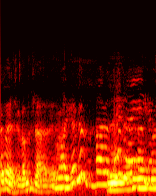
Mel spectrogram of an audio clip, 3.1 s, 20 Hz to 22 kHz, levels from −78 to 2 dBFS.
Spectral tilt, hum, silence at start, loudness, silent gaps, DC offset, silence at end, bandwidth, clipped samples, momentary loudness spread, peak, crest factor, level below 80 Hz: -10.5 dB/octave; none; 0 s; -16 LUFS; none; under 0.1%; 0 s; 4.4 kHz; under 0.1%; 10 LU; -2 dBFS; 14 dB; -56 dBFS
